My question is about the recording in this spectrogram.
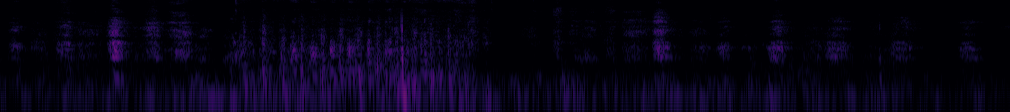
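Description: A Shih Tzu panting quickly and faintly, with a louder rustling stretch from about one to two and a half seconds in.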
